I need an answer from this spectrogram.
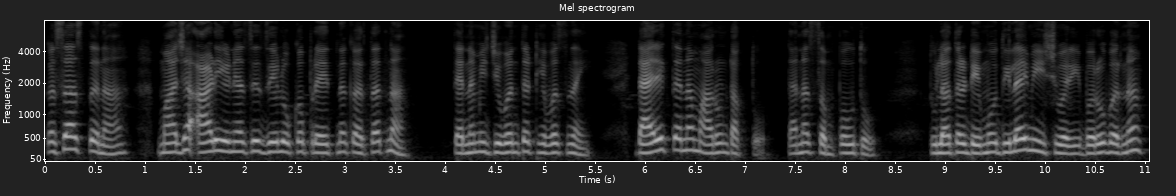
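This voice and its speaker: A smug, menacing male villain from a TV serial who taunts his rivals, read aloud by a woman. His delivery is gloating and mocking. The voice stays soft and mellow. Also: mid-range voice, normal speed, natural voice.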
